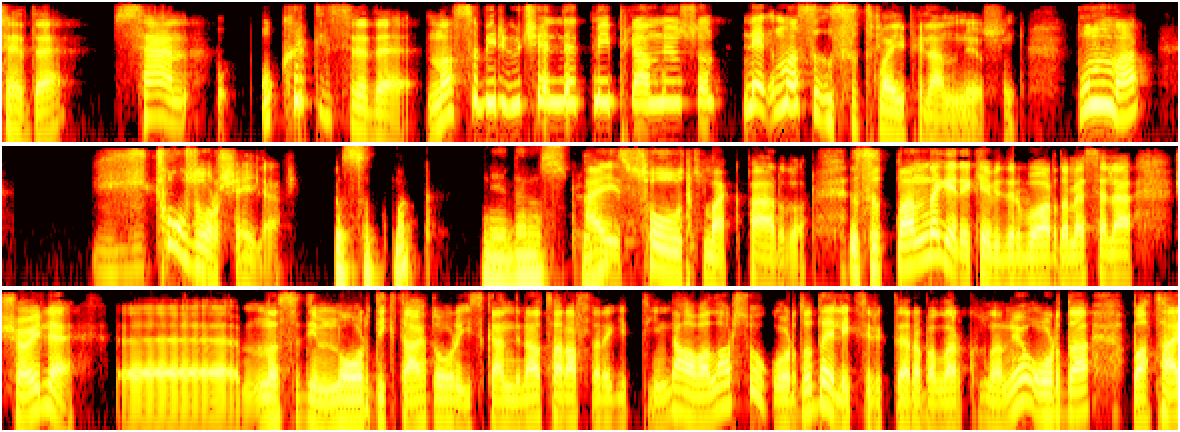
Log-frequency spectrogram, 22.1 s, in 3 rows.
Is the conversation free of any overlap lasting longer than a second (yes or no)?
yes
